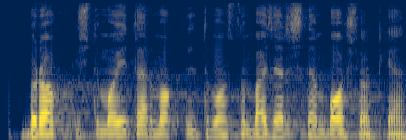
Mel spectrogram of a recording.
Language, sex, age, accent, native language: Uzbek, male, 18-24, Navoiy, Uzbek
